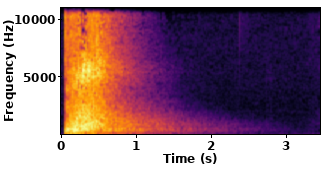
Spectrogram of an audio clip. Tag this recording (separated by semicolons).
fart; flatulence; test; mic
